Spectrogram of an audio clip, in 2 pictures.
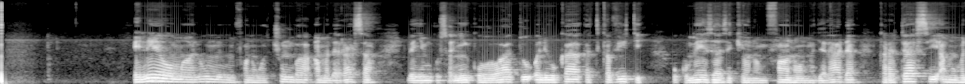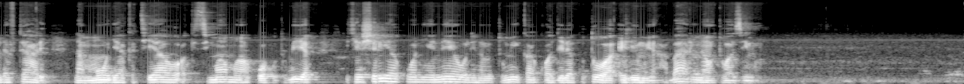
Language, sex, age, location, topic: Swahili, male, 25-35, Dar es Salaam, education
